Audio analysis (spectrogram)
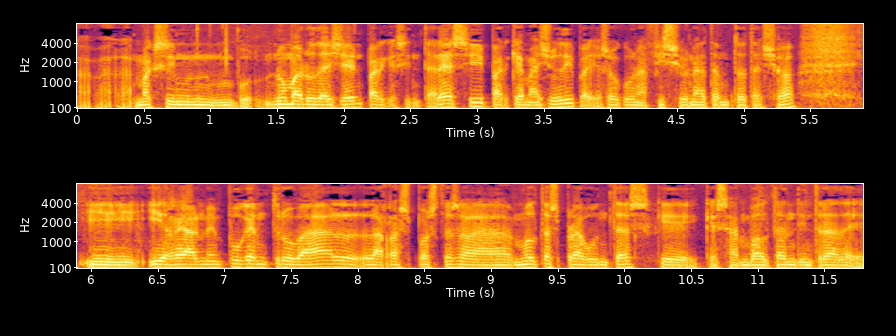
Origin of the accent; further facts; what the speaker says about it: Corbera de Llobregat, Catalonia, Spain; curiositats que tinc allà al meu poble, a Corbera de Llobregat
